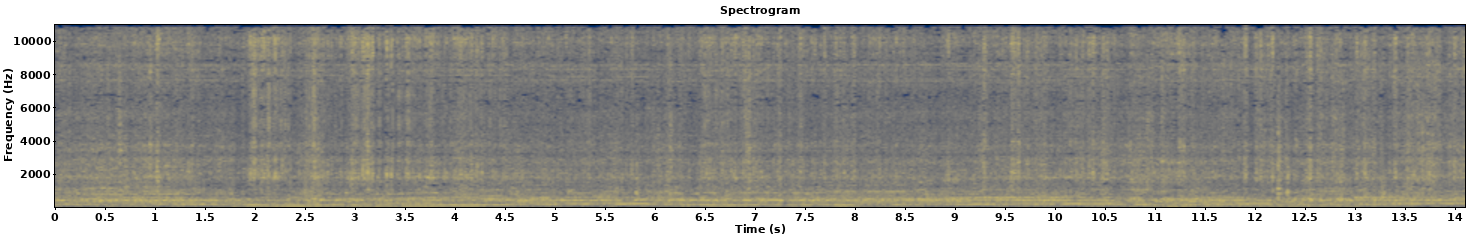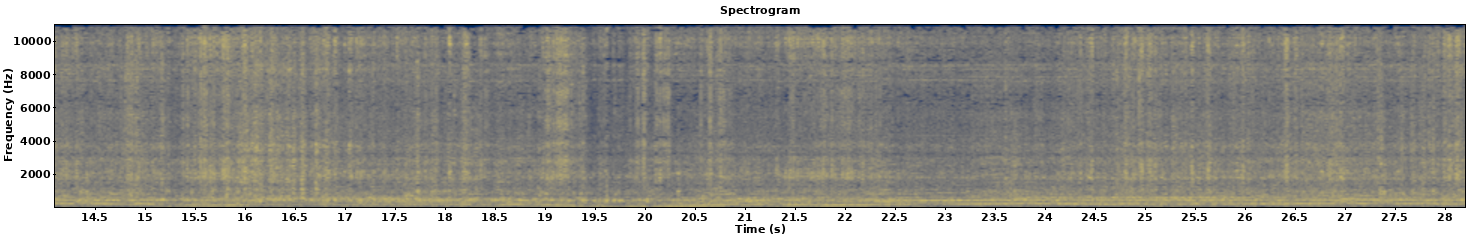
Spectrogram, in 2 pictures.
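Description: Renault Twingo rally car's engine heard from inside the cabin, driven hard on dirt: it revs up and drops back again and again through gear changes and lifts, with one deep drop and climb about two-thirds of the way in, over steady road noise.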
